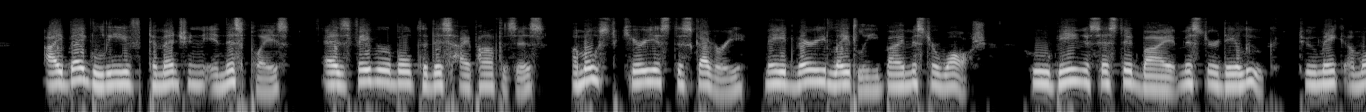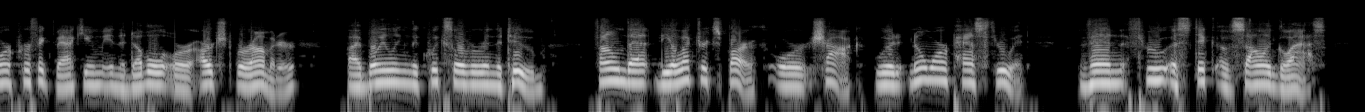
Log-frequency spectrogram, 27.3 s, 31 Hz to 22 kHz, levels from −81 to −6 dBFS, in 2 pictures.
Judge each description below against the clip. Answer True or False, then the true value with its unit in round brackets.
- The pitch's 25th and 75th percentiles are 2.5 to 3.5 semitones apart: True (3.1 semitones)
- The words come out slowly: False (150 wpm)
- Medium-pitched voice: True (155 Hz)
